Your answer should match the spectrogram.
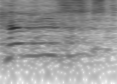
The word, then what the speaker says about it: chemist: blame me k e chemist does not begin with a k it sounds like it begins with k CH H but that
